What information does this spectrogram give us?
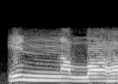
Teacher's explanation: نون مشددة، حكم التجويد إضغام حرف غنة مشدد، يغن مقدار حركتين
